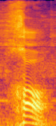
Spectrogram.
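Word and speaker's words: خ: এরপরে হলো খ, খ। বাংলাতে খা আসছে কিন্তু আমরা উচ্চারণ করব খ, খ, খ।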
